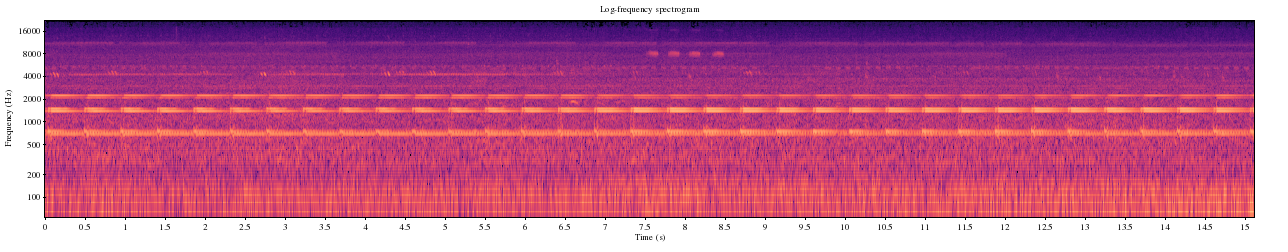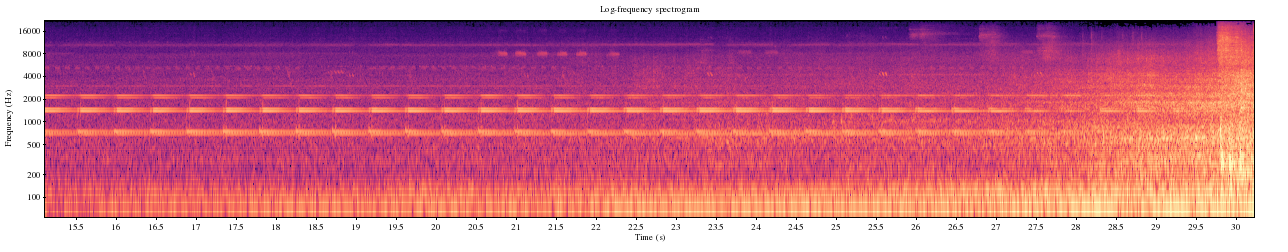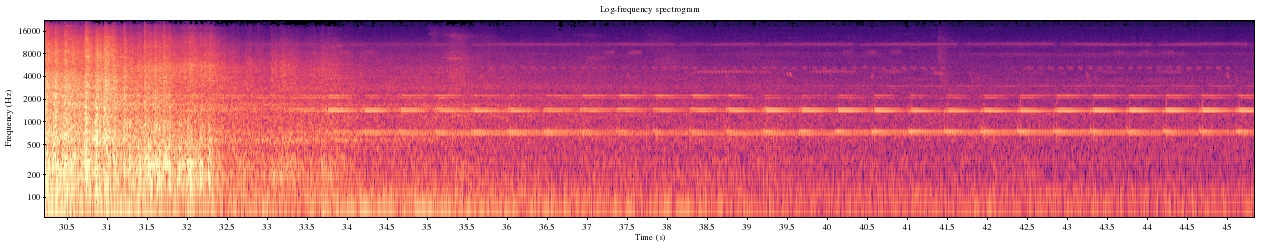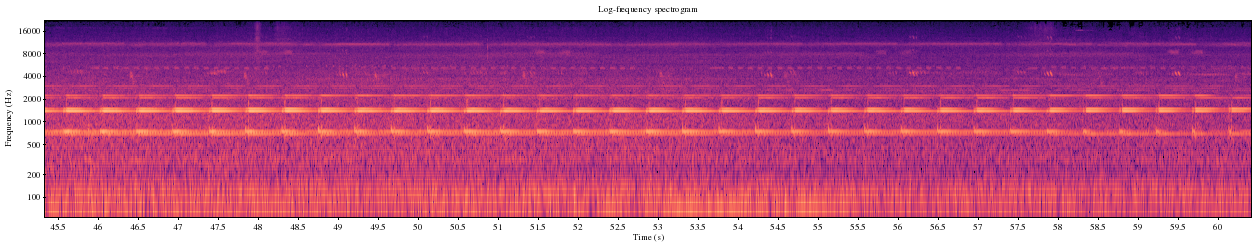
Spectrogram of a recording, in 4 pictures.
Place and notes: Xuejin Rd., Wujie Township - At railroad crossing
At railroad crossing, Close to the track, Traffic Sound, Trains traveling through
Zoom H6 MS+ Rode NT4
Yilan County, Taiwan, 25 July 2014, 18:06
